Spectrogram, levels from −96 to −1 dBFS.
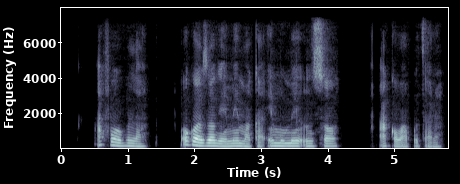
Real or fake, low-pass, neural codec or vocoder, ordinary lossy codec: real; 7.2 kHz; none; AAC, 48 kbps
